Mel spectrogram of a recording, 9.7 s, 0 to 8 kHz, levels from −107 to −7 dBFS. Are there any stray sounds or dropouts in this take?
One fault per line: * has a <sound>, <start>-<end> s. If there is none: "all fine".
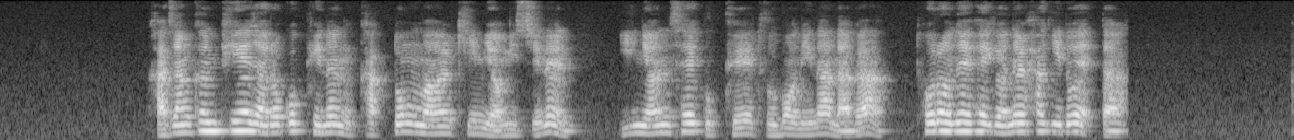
all fine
